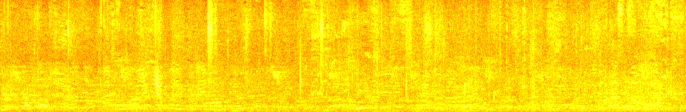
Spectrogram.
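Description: A crowd of young people chatters and calls out outdoors.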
